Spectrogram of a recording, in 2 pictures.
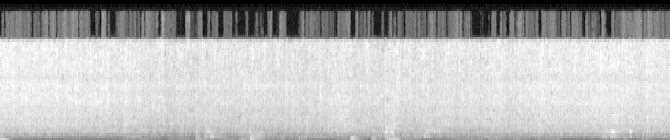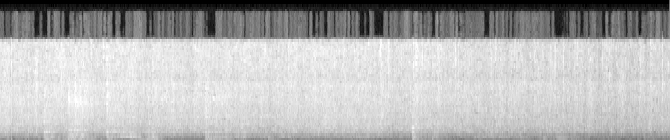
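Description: Food being stirred and turned over in a frying pan, with a steady sizzle throughout and repeated soft scraping strokes of a spatula scattered across it.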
